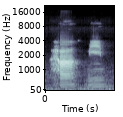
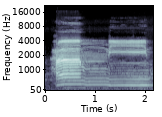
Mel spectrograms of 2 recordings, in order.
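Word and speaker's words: حم: Jadi saat membacanya, jangan tekan ha dan mim atau jangan masukkan, cukup jangan masukkan mim. Contoh yang salah, Ham. Ham mim. Nah, jangan membuatnya menjadi tasdid .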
